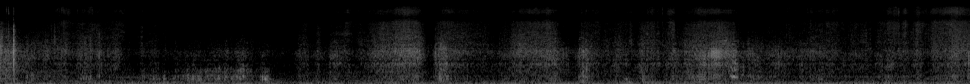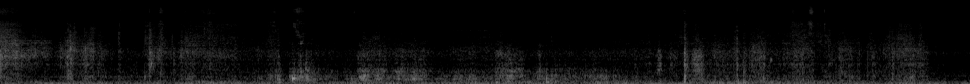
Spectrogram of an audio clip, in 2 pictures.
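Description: A wet sponge squishes and scrubs through soapy foam.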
